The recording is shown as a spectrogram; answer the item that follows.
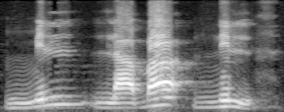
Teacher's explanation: نون ساکن کے بعد آگے دیکھیں لام ہے، تو یہاں پر ہم کیا کریں گے، غنہ نہیں کریں گے، ادغام تو کریں گے لیکن غنے کے بغیر کریں گے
